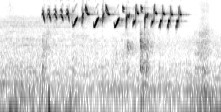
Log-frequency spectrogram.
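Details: European goldfinch singing a fast, bright twittering phrase of rapid liquid chirps and trills, closely packed notes sweeping up and down for nearly two seconds, then stopping.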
